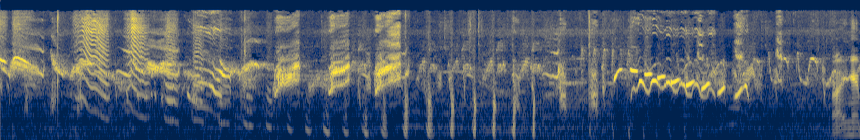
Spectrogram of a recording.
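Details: Caged Chinese hwamei, tame enough to peck at a hand, gives a jumble of harsh warbling notes over a fast rattle of sharp clicks, then a short wavering whistled phrase and a sudden rough squawk at the end.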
